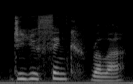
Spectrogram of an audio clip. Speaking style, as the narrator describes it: Mother said quietly, far too quietly

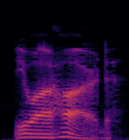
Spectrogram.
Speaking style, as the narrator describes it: he said grimly

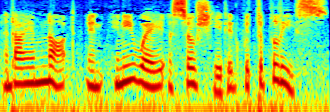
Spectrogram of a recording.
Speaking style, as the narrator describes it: she replied calmly

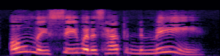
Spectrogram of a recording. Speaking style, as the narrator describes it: cried Elnora

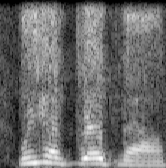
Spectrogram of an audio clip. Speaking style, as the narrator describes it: they cried

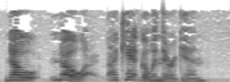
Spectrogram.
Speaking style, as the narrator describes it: crying in a child's whimper

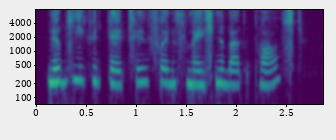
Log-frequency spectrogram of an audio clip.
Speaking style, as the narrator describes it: asked Spargo

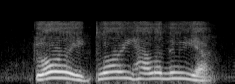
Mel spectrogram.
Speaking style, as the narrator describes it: He sang it through at the top of his lungs, that majestic old hymn, but there was no music at all, it was simply a roar

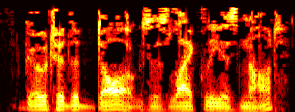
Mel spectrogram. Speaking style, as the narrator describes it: answered in a gruff mutter

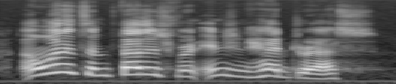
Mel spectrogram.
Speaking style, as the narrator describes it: said Davy, sulkily

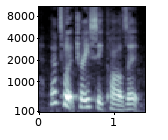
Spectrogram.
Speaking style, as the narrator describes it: Penny explained impatiently

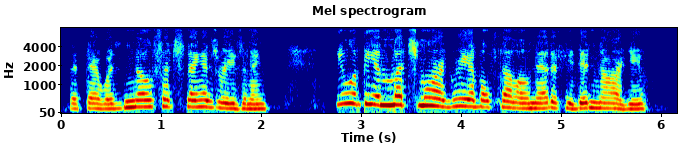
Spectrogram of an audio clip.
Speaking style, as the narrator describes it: sighed Tom Collins, languidly

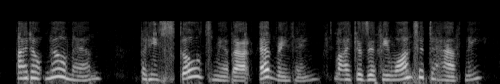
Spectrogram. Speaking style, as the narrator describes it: the poor child murmured

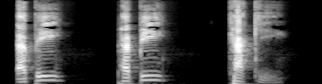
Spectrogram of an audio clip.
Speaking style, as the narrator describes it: Then she stood upon her left foot and said slowly

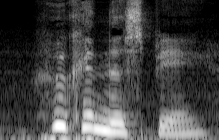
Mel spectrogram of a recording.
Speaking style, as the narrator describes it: cried Elinor

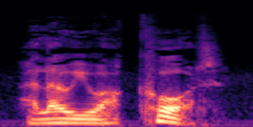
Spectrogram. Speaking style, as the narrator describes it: he exclaimed

